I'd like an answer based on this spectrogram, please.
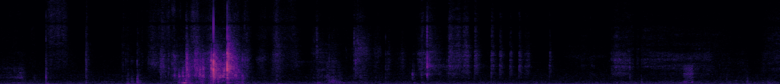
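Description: A sheet of paper being handled and folded on a tabletop: rustling and creasing, loudest in a sustained rustle about two to three seconds in, then short crinkles and light taps as the corners are folded down.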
